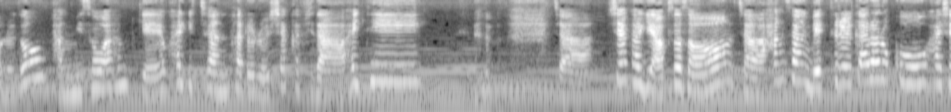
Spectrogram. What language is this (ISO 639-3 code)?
kor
